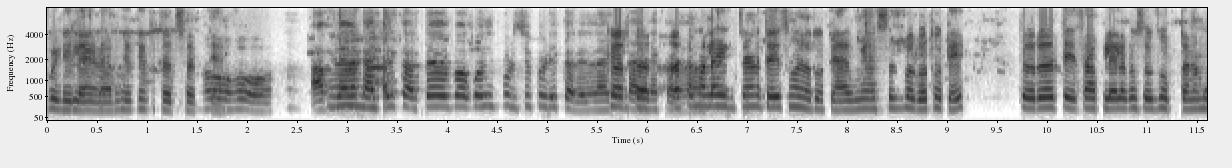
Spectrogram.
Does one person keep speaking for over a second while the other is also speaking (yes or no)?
no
